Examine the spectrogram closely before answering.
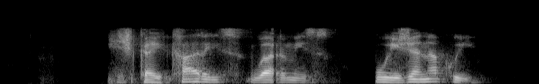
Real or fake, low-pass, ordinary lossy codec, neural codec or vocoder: fake; 5.4 kHz; Opus, 24 kbps; codec, 16 kHz in and 24 kHz out, 0.8 kbps, FocalCodec, streaming, 65536 codes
